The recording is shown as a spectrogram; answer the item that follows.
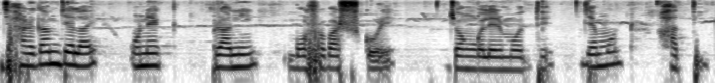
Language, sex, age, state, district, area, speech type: Bengali, male, 18-30, West Bengal, Jhargram, rural, spontaneous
